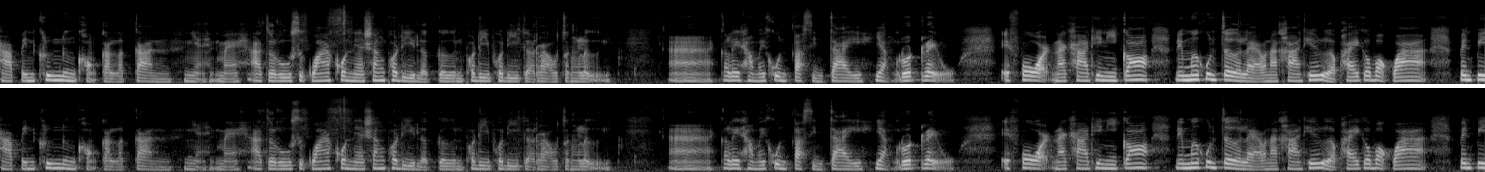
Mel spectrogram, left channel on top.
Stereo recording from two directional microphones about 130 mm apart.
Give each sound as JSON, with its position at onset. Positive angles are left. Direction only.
{"t": 0.0, "sound": "speech", "side_deg": 30}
